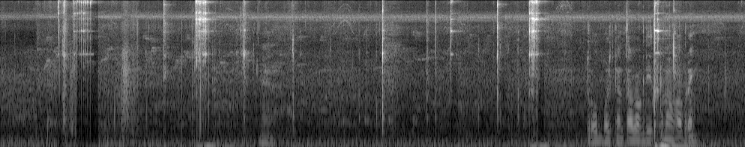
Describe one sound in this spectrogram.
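Small metal parts click and clink.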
